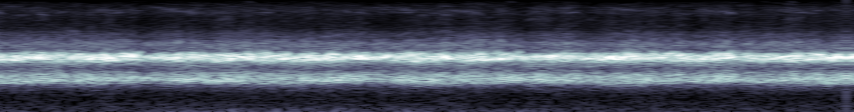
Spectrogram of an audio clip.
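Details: Steady chorus of many frogs, overlapping trilled calls merging into a bright two-band drone, faint low rustles beneath.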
